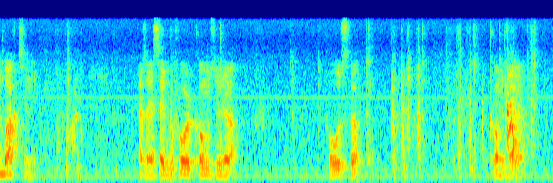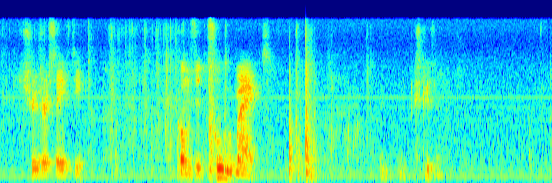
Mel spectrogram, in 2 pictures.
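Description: Plastic cases click and rattle as they are handled.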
